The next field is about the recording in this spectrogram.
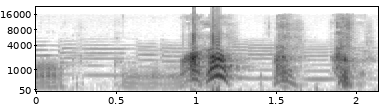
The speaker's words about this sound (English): He went to pet the dog. But the dog clamped down on him and tried to bite off Merle's hand.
